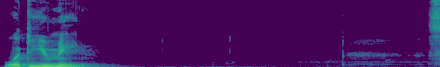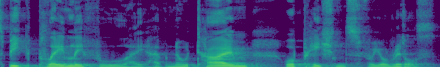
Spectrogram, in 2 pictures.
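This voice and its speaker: A man playing a stern, menacing but honourable monster hunter in a dark fantasy audio drama, speaking in solemn, archaic phrases. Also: low-pitched, slow pace. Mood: impatient. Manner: archaic, solemn, threatening speech. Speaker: audio roleplay performer. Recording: music behind the voice.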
